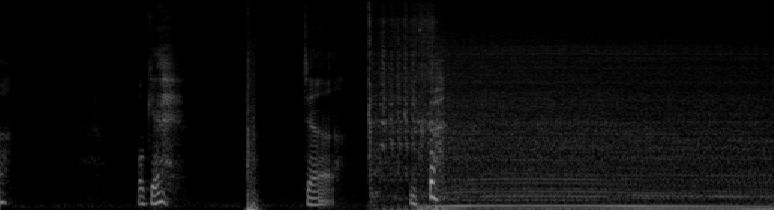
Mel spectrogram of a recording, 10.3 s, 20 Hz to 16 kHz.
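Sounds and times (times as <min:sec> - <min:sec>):
speech: 0:01.8 - 0:02.4, 0:04.1 - 0:04.6, 0:05.5 - 0:06.1
car engine idling inside the cabin: 0:05.0 - 0:10.3.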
